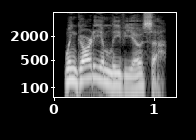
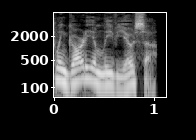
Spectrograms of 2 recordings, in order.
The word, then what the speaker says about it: Wingardium Leviosa: Wardium Leviosa, he shouted, flailing his long arms like a windmill. You got it wrong, Hermione retorted sharply. It's Wingardium Leviosa. The guard needs to be pronounced long and clear.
